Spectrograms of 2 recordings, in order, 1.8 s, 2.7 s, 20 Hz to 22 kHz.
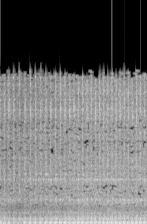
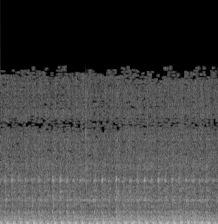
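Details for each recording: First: Kawasaki Bajaj CT100 single-cylinder before repair, noisy engine: fast even rattle and grind from inside following engine speed; mechanic suspects loose timing chain, later replaced. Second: Kawasaki Bajaj CT100 single-cylinder after timing chain replacement: even steady thump about four per second, earlier internal grinding gone, no chain rattle; normal idle.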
